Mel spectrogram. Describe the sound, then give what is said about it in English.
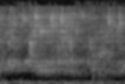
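A steady stream of liquid is poured from height into a glass, a continuous hissy, bubbling pour for about a second with no talking. “I am doing a high pour, just so everyone knows.”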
